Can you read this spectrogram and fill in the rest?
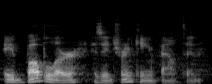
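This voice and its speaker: A man's voice: deep voice, lively intonation, normal speed, husky, highs cut off, faint music behind. A man from New Jersey in casual chat, hesitant with many fillers, laughing easily. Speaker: co-host.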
